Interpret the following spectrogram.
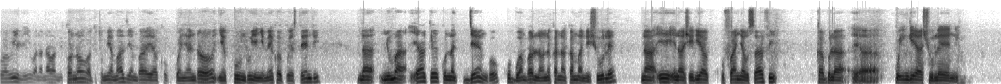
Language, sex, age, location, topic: Swahili, male, 25-35, Kisii, health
